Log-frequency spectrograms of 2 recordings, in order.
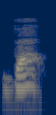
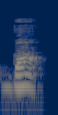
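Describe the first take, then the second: Both takes have the same delivery.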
